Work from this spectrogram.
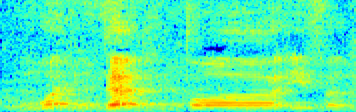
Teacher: التاء والطاء إذا يكونوا مع بعض يدغم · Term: إدغام كامل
